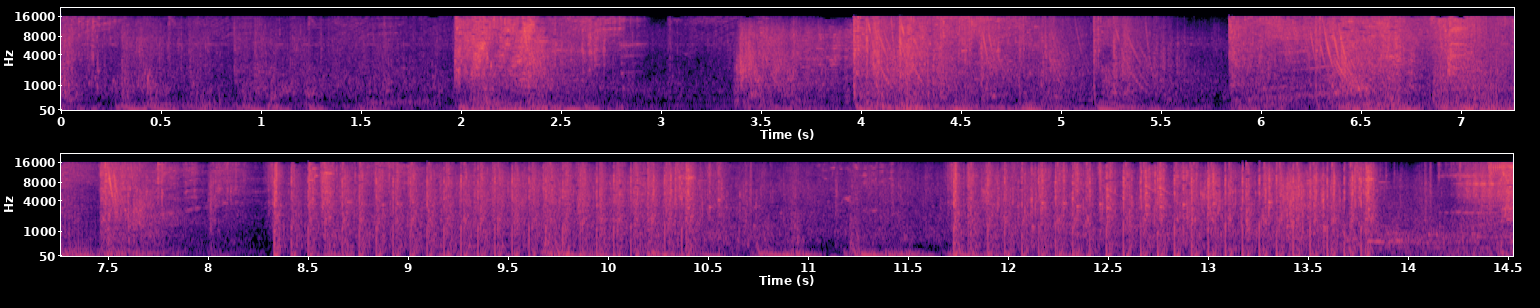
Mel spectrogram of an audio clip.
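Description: Machine pistol gunfire in a video game: sustained rapid bursts of automatic shots, loud and close, broken by brief pauses between strings of fire.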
